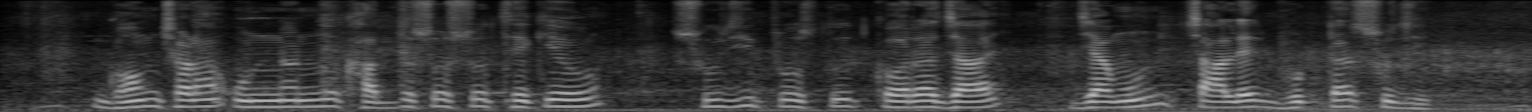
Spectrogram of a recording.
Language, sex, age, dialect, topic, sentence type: Bengali, male, 36-40, Standard Colloquial, agriculture, statement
